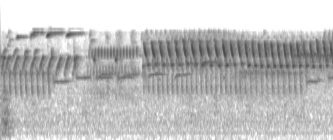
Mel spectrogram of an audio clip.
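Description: A canary sings a rapid, bright run of rolling trills and chattering notes, shifting between pitches with barely a pause; nothing else is heard.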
